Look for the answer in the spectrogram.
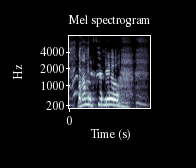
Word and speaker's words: Mohamed Sanu: I mean, they got the Mohamed Sanu. I said it wrong. Mohamed Sanu thing done like right away.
